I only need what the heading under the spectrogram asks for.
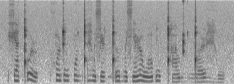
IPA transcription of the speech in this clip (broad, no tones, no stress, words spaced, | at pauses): xʲaǃʼuɭ | xõʈiw pɔ̃ǃʼɛ̤wsʲeɭ ǃʼɯbɤ sʲɛ̃ɭɔ̃ wõʔiw ǃʰãwɖɔ̤ ŋ͡ǃɤɭ ɛ̤w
